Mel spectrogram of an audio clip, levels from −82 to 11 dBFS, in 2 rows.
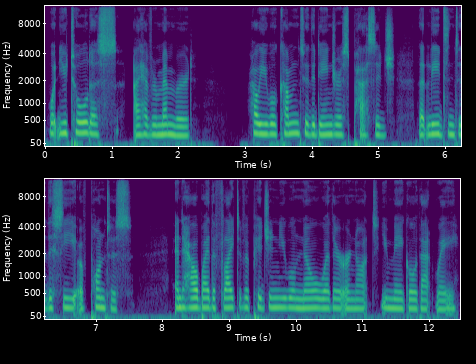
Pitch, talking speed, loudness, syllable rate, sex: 190 Hz, 190 wpm, -18 LUFS, 5.1 syllables/s, female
